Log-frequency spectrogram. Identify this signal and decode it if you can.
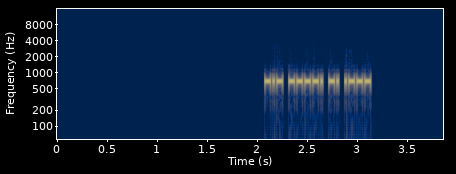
Morse code, heard as a keyed tone, about 60 wpm, 700 Hz. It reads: K9NJ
